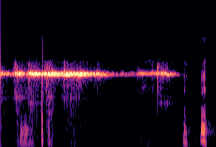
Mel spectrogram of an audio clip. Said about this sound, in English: No, I have little tinkly bells. Oh, that that's my little hackney pony right there. That's what that is. Yes, yeah. these these are little Canadian open face bells.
